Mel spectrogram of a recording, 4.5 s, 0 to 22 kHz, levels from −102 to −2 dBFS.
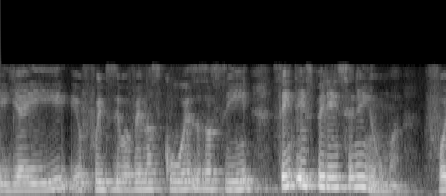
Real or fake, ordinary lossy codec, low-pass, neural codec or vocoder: real; none; 5.4 kHz; none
